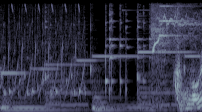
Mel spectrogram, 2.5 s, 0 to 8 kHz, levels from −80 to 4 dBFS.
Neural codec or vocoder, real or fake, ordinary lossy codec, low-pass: none; real; none; 7.2 kHz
